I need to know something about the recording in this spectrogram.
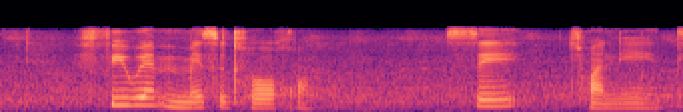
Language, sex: Tswana, female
